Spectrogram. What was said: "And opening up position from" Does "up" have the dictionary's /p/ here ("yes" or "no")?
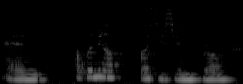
no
